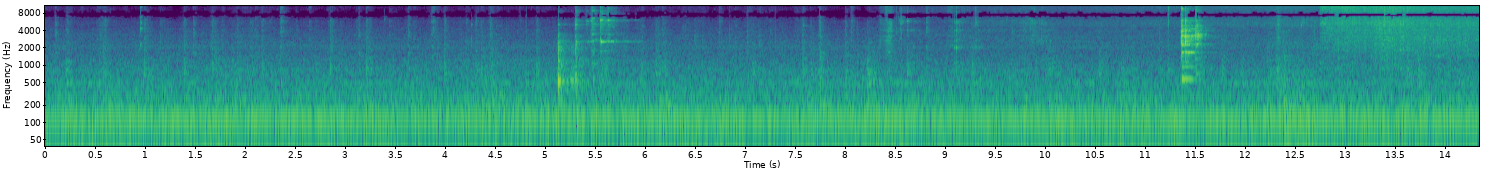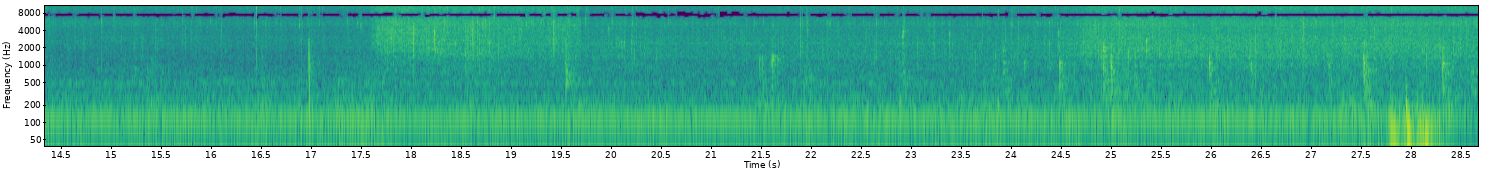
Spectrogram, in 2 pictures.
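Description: Oil with whole spices, then chopped onions, sizzling in a stainless steel frying pan, the hiss starting about a third of the way in and growing louder twice as more goes into the pan. A wooden spatula stirs the pan near the end, over a steady low hum, and there is a sharp clink against the pan about eleven seconds in.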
